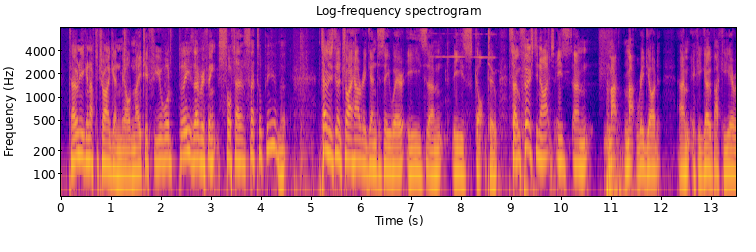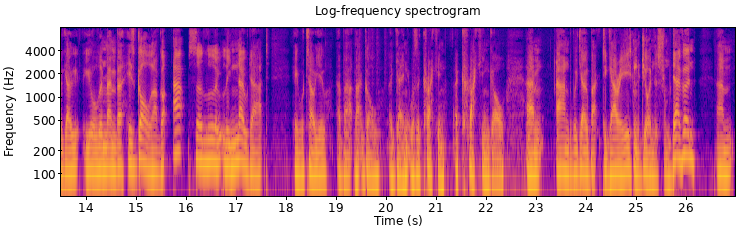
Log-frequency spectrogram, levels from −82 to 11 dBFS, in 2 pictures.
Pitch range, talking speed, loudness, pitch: 95-135 Hz, 205 wpm, -14 LUFS, 110 Hz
